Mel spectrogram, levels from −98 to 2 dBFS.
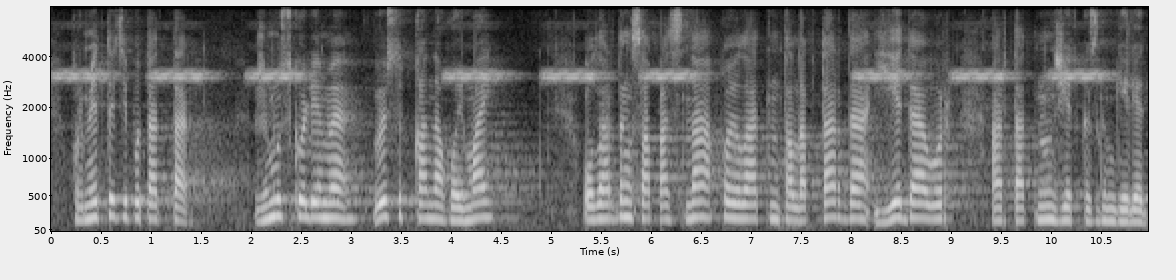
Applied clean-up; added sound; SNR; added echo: none; Alarm; 11 dB; none.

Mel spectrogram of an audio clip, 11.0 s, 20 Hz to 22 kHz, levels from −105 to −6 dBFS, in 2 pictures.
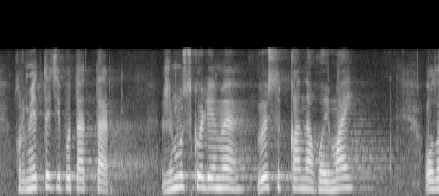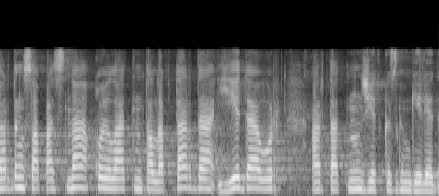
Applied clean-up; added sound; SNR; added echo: none; none; none; none.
